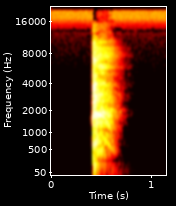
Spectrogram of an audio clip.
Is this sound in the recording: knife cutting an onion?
no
